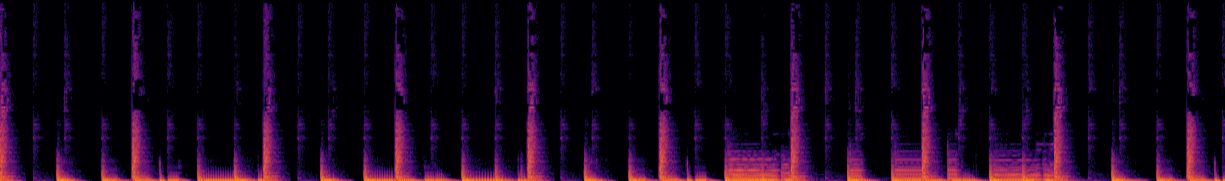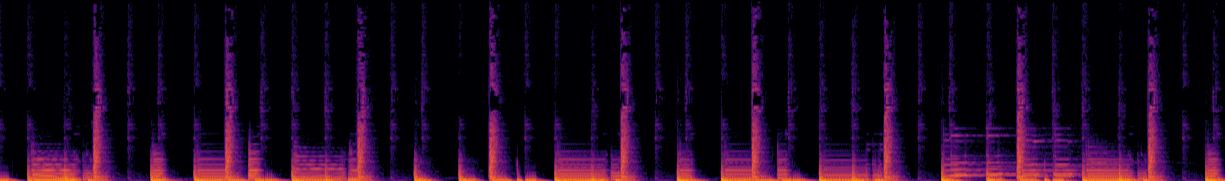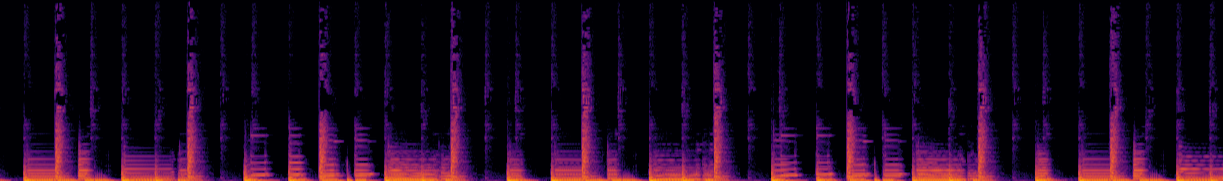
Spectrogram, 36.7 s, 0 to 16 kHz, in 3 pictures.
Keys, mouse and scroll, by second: 0.1 alt+click, 2.2 scroll down 1, 3.6 middle click, 4.0-4.4 scroll down 1, 4.9 alt+click, 8.0 middle click, 8.7 alt+click, 9.4 alt+middle click, 9.7 alt+click, 12.1 alt+middle click, 12.9 click, 14.8 alt+middle click, 19.5 alt+click, 19.9 alt+middle click, 26.3 alt+scroll down 1, 26.6 alt+middle click, 27.0 alt+click, 30.3 middle click, 30.7 alt+click, 34.5 alt+middle click, 35.7 click, 36.1 alt+middle click.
